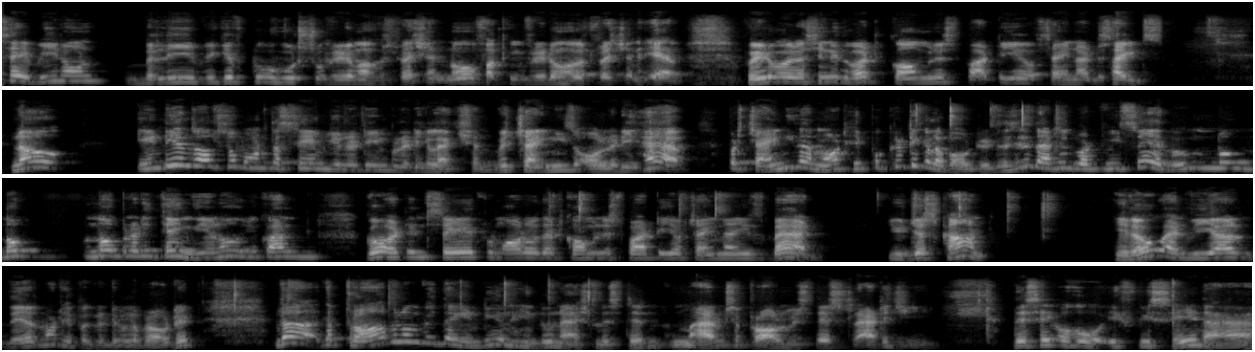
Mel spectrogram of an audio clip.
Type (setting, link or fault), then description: link, video call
